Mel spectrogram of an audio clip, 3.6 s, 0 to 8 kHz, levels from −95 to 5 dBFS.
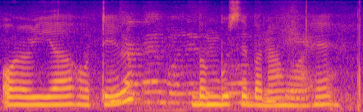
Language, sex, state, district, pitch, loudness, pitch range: Hindi, female, Arunachal Pradesh, Lower Dibang Valley, 215 Hz, -16 LUFS, 205-225 Hz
